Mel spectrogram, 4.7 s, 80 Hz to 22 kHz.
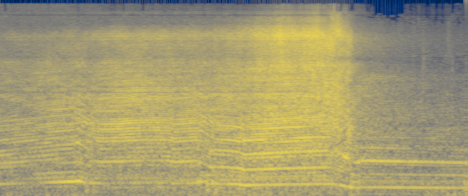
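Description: A Suzuki GSX 750F engine revs hard and steadily, its pitch climbing and dropping through several gear-like steps, loud and close with no talk.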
